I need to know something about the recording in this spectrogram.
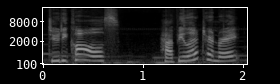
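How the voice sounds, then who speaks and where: A dutiful young townswoman played by a woman with a fairly high voice and a courteous, reassuring manner. It is fantasy game acting with clear music underneath. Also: fairly even intonation, moderate pace, natural voice.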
